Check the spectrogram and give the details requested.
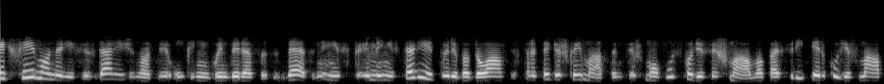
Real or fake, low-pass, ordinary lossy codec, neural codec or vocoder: fake; 3.6 kHz; Opus, 32 kbps; codec, 24 kHz, 0.9 kbps, WavTokenizer, small release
